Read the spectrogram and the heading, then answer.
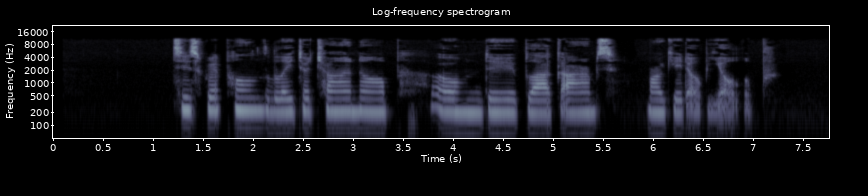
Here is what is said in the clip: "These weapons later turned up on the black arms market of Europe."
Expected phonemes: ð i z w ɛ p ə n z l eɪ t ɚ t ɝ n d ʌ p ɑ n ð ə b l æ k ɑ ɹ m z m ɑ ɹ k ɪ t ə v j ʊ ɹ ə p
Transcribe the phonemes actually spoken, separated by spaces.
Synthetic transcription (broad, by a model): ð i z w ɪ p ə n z l eɪ t ɚ t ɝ n ʌ p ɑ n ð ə b l æ k ɑ ɹ m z m ɑ ɹ k ɪ t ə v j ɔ l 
